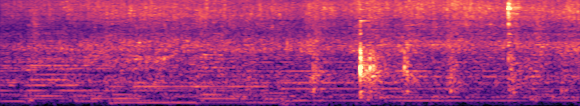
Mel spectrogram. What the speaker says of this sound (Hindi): तो अब हम इसमें डाल देंगे अपनी अरबी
